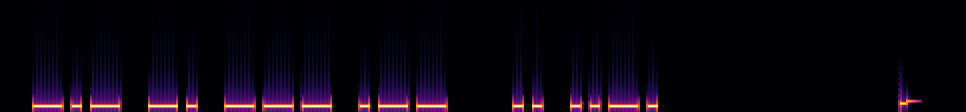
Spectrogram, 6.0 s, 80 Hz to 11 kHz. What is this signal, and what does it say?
Morse code, heard as a keyed tone, about 20 wpm, 700 Hz. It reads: KNOW IF
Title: Sets of 5 Words 20wpm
